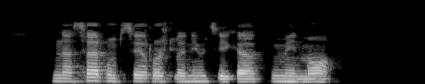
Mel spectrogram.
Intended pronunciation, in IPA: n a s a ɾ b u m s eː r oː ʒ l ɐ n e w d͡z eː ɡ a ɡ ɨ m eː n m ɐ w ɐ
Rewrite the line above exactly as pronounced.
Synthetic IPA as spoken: n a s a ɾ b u m s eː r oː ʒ l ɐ n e w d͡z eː ɡ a b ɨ m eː n m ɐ w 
